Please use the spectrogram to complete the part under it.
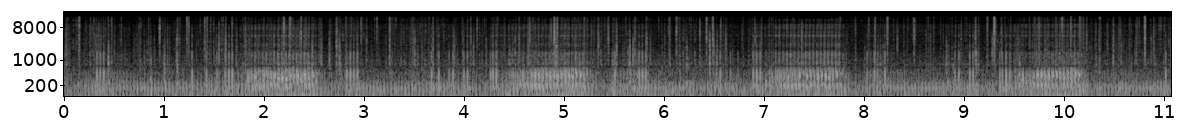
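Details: Sleeping cat by a fireplace purring steadily: four clear swelling rumbles spaced about two and a half seconds apart, with fire crackle and snapping embers filling the gaps.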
